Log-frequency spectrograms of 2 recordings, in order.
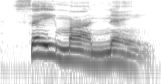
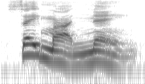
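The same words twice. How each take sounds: First: Drawn out slow and firm again, same weight; slow taunt. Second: Slow taunt. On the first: Repeating it to his critics, a slow drawn-out taunt. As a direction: drag each word out like a dare. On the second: To online women critics, a slow drawn-out taunt. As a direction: say my name, drawn out slow and firm. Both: Real, not acted.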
